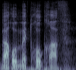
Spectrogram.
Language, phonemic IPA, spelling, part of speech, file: French, /ba.ʁɔ.me.tʁɔ.ɡʁaf/, barométrographe, noun, Fr-barométrographe.ogg
- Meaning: barometrograph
